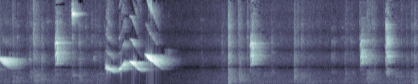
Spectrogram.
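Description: A Green-winged Saltator gives a quick run of clear, downward-slurred whistles, then a pause and a few sharp, scratchy chips.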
